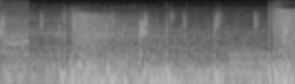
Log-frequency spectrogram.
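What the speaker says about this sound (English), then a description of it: "Just need to excuse the gang wars, lots of explosions and things happening down there." Rapid bursts of explosions and booming gunfire from gang wars in the SAMP multiplayer video game, several sharp blasts in quick succession over a low rumbling background.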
